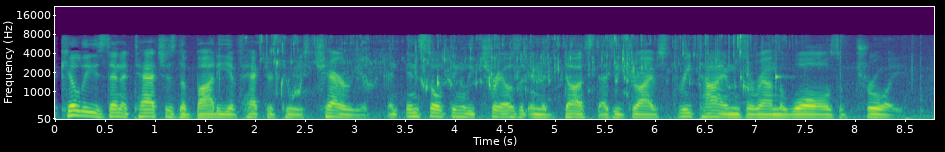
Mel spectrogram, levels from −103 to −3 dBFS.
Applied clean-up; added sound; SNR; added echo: none; Liquid; 16 dB; none.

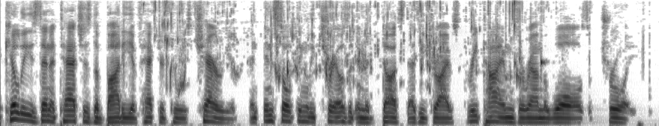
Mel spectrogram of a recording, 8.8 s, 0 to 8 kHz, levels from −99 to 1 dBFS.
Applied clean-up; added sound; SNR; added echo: classical method spectral subtraction.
